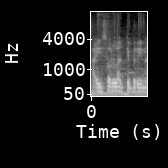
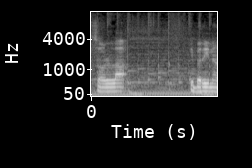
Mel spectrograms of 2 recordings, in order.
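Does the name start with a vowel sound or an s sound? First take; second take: vowel sound; s sound. First: The first vowel is kept before the s. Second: The first vowel is dropped, starting with s. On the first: This is how the locals read it. "ഐയും കൂടി ചേർത്ത് വായിച്ചിട്ട്" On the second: This is how outsiders would read it. "ഐ silent ആണ്"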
